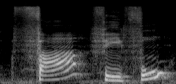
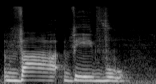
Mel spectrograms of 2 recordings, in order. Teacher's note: So lip to teeth, and the airflow is constricted and it becomes turbulent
